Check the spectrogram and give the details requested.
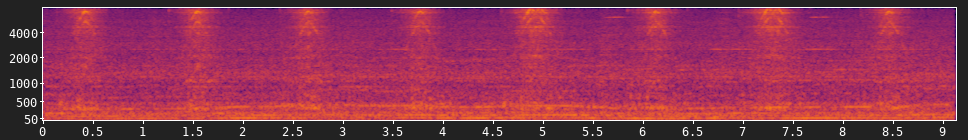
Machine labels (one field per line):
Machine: slide rail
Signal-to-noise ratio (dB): -6 dB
